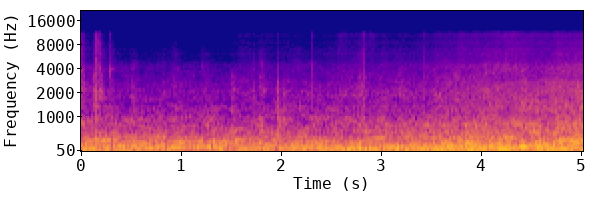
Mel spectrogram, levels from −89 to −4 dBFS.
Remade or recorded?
remade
